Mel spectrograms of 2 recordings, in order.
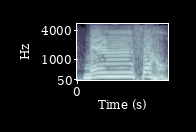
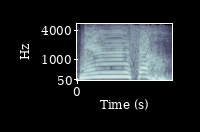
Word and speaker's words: ناسخ: طيب مثال بقى للغنة وراء حرف مرقق، ناسخ ناسخ، النون ساكنة وراء حرف السين، السين حروف الإخفاء، حكم النون إخفاء حقيقي مع غنة مقدارها حركتين، وراء النون حرف سين مرقق، يبقى الغنة هنا مرققة، يبقى ينطقها زي ينطقها ناسخ ناسخ، تمام.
